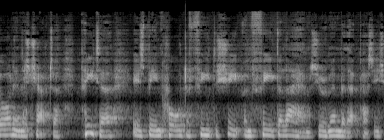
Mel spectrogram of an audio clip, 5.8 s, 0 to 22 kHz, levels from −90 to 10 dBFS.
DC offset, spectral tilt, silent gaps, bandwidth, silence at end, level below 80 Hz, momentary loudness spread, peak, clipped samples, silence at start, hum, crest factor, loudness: under 0.1%; -4 dB/octave; none; 16 kHz; 0 s; -62 dBFS; 6 LU; 0 dBFS; under 0.1%; 0 s; none; 22 dB; -21 LUFS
